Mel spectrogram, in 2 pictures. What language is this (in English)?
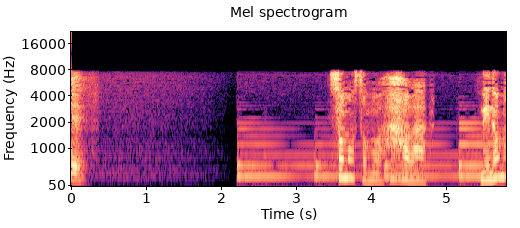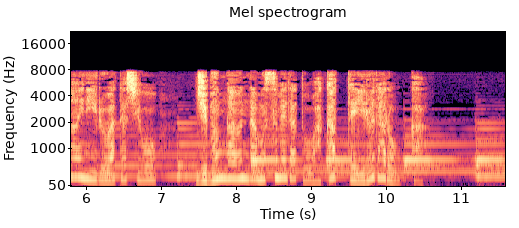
Japanese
